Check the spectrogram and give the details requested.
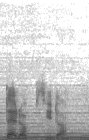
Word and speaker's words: Pteropsida: Number 1 जो कि है इसका वो है पैसिलोप्सिडा, पैसिलोप्सिडा, second one इज लैकोप्सिडा, third one is Speropsida, fourth one is Pteropsida। इसमें P साइलेंट होता है, इसका ख्याल रखना है।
